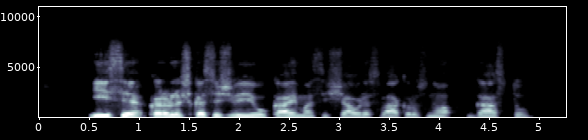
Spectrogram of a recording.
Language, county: Lithuanian, Kaunas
